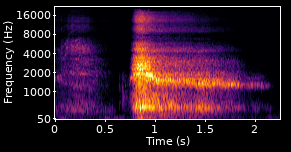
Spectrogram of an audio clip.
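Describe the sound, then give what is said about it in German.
A cleansing breath during a guided meditation: a soft inhale, a brief pause, then a louder, long, airy exhale that gradually fades out. “Und lass los. Reinigender Atemzug, ein und aus.”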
